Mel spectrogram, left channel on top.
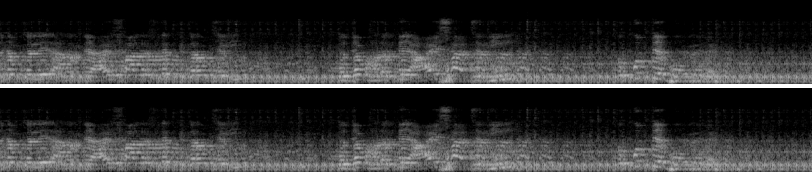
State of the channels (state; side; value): identical; both; correlation 1.00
